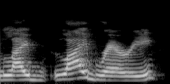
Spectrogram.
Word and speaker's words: library: So you see how the stress kind of changes from the first syllable to the second syllable in that.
